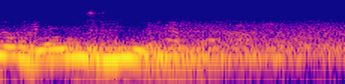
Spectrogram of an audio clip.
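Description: A woman calls out loudly to a dog.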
